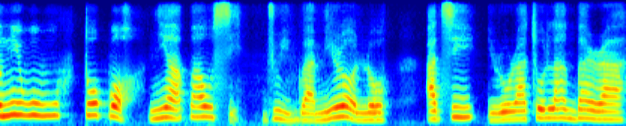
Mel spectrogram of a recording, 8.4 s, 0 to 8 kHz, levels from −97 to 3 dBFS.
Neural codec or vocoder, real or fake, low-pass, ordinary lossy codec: codec, 24 kHz, 0.5 kbps, DualCodec; fake; 7.2 kHz; none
